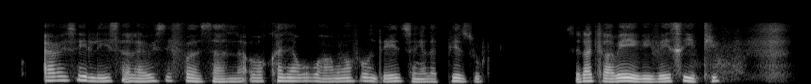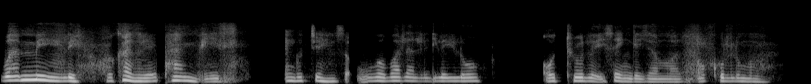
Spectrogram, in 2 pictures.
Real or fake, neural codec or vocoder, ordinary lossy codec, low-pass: fake; codec, 16 kHz in and 24 kHz out, 0.9 kbps, LongCat-Audio-Codec, fine tuned four codebook decoder; MP3, 64 kbps; 7.2 kHz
